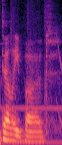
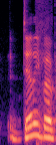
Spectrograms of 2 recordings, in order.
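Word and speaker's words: Delibird: Deli bird pronounced like deliver doesn't sound right with an English accent. Yeah. Deli bird.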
